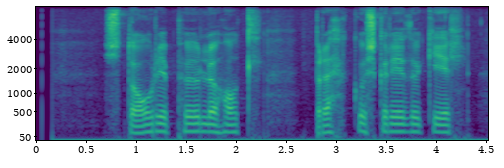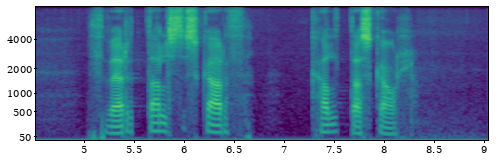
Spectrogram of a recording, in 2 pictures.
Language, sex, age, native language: Icelandic, male, 50-59, Icelandic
